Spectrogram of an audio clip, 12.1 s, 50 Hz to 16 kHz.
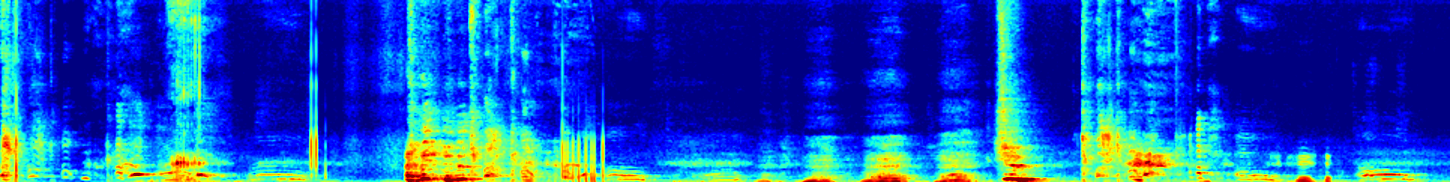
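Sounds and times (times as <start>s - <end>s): laughter: 10.5s - 11.2s.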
